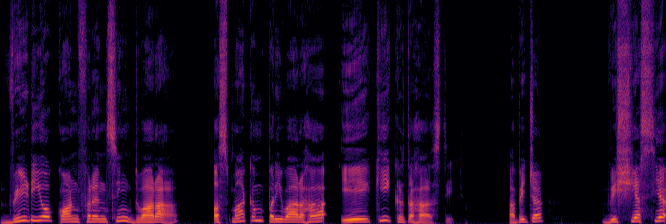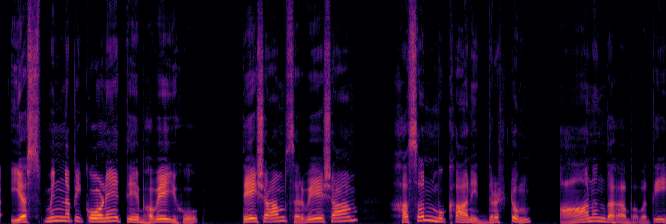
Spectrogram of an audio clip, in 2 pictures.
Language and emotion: Sanskrit, happy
